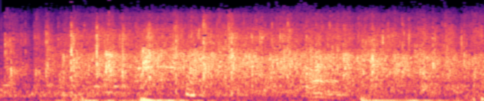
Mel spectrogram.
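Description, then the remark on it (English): The children of Van Beers Elementary clap and cheer loudly and steadily, a dense wash of applause with scattered shouts, holding at an even level for about five seconds. “You want to give him a cheer?”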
